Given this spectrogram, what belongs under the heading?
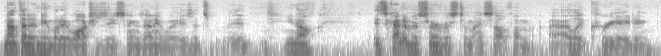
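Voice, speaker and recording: Rambling, halting man, a bit congested. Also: mid-range voice, steady tone, fairly bright tone, slight background noise. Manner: rambling, halting, drifts between topics. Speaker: show host. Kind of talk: casual solo talk to camera.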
